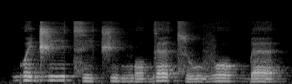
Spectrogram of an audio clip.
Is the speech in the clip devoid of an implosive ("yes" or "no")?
yes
